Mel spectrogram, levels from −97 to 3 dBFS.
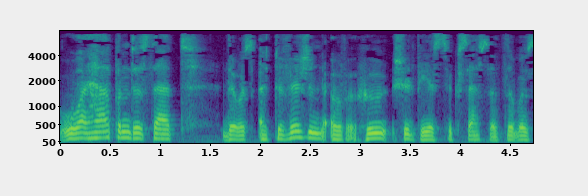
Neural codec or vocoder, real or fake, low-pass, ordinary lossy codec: none; real; 7.2 kHz; MP3, 32 kbps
